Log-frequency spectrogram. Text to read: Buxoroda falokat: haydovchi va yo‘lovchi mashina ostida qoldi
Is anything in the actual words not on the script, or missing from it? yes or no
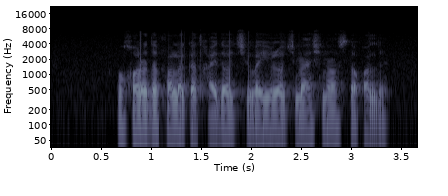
no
